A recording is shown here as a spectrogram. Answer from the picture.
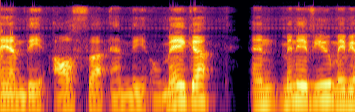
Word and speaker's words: omega: This O, omega, is a long O. A long O, as in the word note.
